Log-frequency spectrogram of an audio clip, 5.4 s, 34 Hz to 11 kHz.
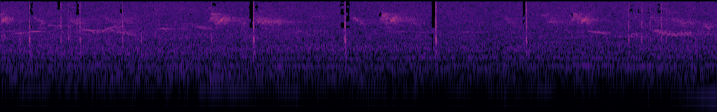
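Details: Saxon wasps (Dolichovespula saxonica) at their nest inside a nest box on 30 June 2010, in heat, with workers having perforated the nest envelope for air circulation. A low humming buzz rises and fades in bursts, with birds twittering and sharp clicks around it.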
